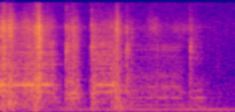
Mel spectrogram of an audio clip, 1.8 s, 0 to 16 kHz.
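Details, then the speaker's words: Canon G2000 inkjet printer makes a loud, harsh grinding in short bursts with a squeaky edge while printing, caused by dried-out grease on its moving parts; fixed by applying white grease. "อาการเขาคือปริ้นแล้วมีเสียงดังนะครับมาดูกันนะครับว่าดังขนาดไหนเสียงดังแบบนี้เลยครับ"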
